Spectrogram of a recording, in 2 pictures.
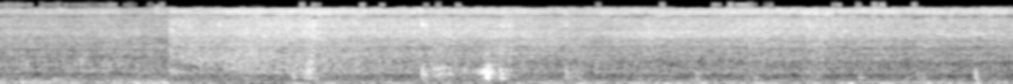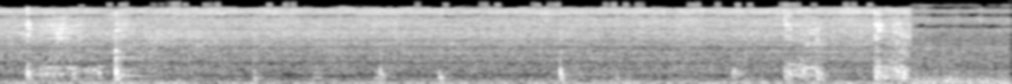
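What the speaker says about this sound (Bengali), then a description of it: "রসুনটা লাল লাল হয়ে গেছে, এবার পেঁয়াজ কুচিগুলো দিয়ে দেবো" Chopped onions tossed into hot oil with browned garlic and bay leaf sizzle loudly and steadily, with a continuous close hiss broken by scattered clinks and scrapes of a spatula against the pan.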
